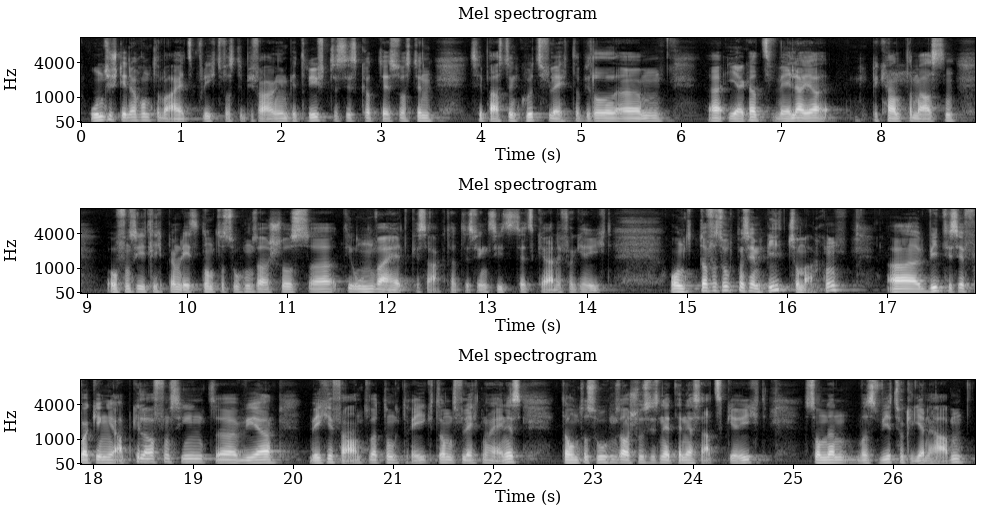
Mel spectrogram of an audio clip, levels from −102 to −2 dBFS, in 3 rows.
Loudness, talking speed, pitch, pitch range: -27 LUFS, 175 wpm, 100 Hz, 95-110 Hz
